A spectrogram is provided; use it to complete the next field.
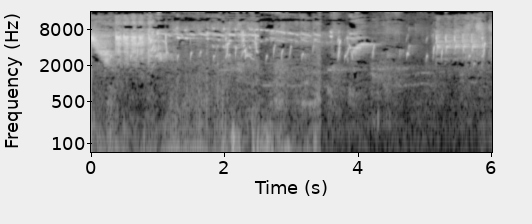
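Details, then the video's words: Goldfinch song used in bird training: an excited, tumbling twitter with quick chips and trills, a short pause, then a fresh bright burst at the end. Low rumble accompanies the opening seconds. "Step by step enhancing the goldfinch’s singing"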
